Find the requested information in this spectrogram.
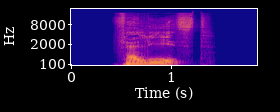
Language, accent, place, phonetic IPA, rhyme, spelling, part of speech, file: German, Germany, Berlin, [fɛɐ̯ˈliːst], -iːst, verliehst, verb, De-verliehst.ogg
- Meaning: second-person singular preterite of verleihen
